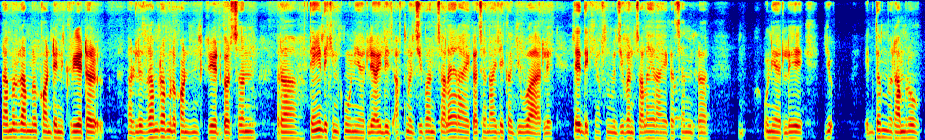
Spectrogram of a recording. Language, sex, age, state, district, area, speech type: Nepali, male, 18-30, West Bengal, Jalpaiguri, rural, spontaneous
